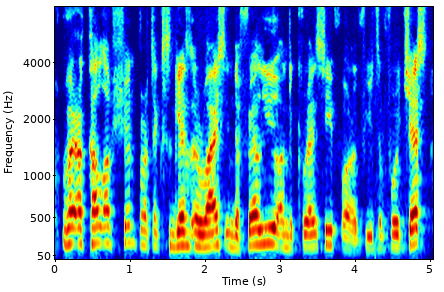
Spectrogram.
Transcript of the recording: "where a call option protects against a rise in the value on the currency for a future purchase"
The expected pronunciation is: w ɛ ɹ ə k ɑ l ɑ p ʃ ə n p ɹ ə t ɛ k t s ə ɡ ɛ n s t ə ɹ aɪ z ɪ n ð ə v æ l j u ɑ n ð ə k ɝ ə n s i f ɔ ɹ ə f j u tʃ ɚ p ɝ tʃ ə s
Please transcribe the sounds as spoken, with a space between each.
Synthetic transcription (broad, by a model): w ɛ ɹ ə k ɑ l ɑ p ʃ ə n p ɹ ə t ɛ k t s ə ɡ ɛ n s ə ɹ aɪ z ɪ n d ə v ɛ l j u ɑ n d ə k ɝ ə n s i f ɔ ɹ ə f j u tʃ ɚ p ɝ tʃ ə s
